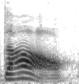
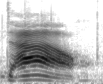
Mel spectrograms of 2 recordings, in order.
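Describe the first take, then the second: First: The final L sound is clearly pronounced. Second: The final L sound is dropped, like dow. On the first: The speaker calls it right. "I was having trouble pronouncing the word doll" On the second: The speaker calls it wrong. "And I would say dow, dow. And that wasn't getting it"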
